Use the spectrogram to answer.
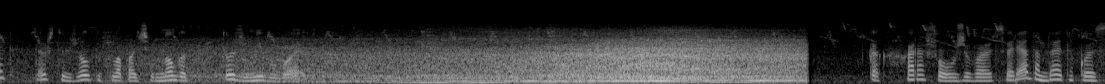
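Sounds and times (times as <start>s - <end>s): vehicle driving past: 1.0s - 8.1s.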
